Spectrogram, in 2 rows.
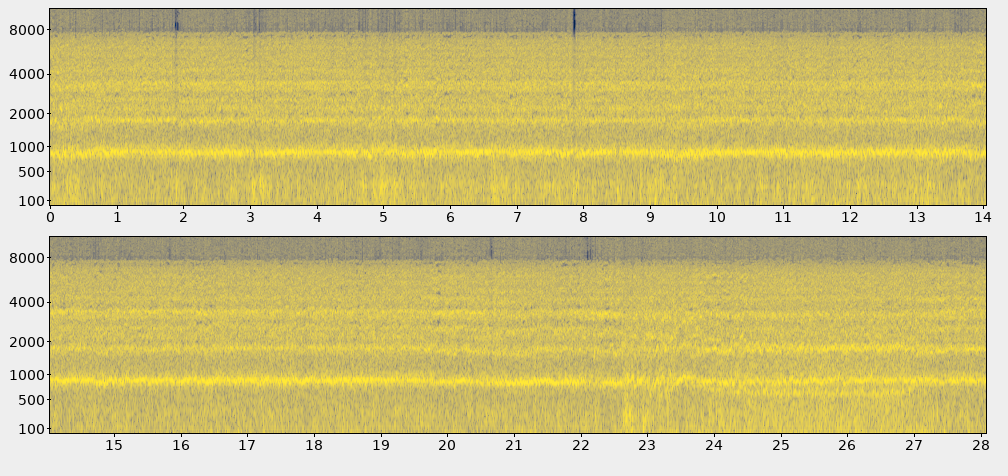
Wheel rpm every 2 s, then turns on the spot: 230, 230, 230, 230, 230, 230, 230, 230, 230, 230, 220, 220, 200, 210.
none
